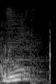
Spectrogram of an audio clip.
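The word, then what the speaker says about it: Krü: Te traigo una banda que se llama Kru, K-R-U con diéresis. Si fuese en alemán se pronunciaría Kru. Es la U francesa, que pones la boca como para decir U, pero dices I, U.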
